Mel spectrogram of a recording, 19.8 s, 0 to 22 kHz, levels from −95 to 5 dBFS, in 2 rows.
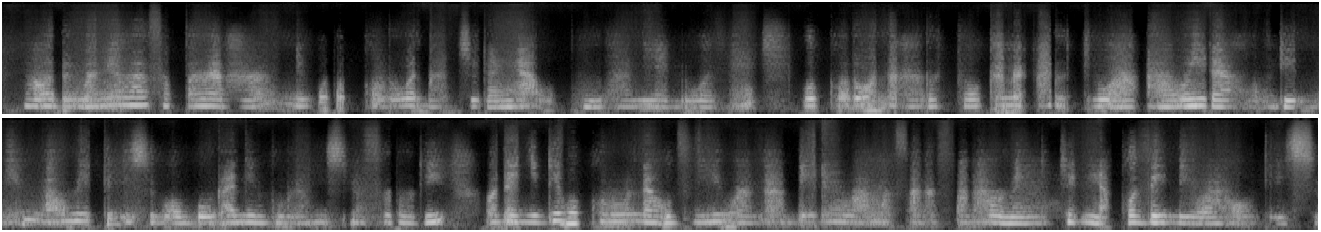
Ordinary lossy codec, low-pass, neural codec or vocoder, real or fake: none; none; codec, 44.1 kHz, 0.9 kbps, DAC; fake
